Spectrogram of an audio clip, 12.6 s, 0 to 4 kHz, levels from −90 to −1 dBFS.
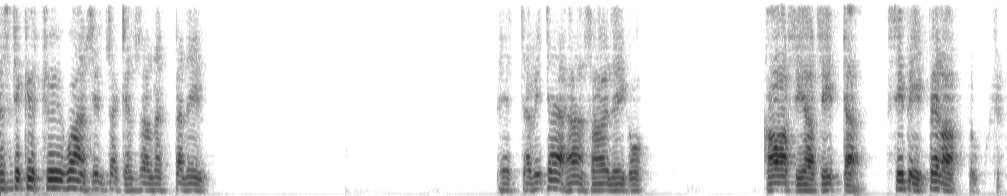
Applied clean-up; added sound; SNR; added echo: neural mask model DeepFilterNet 3.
